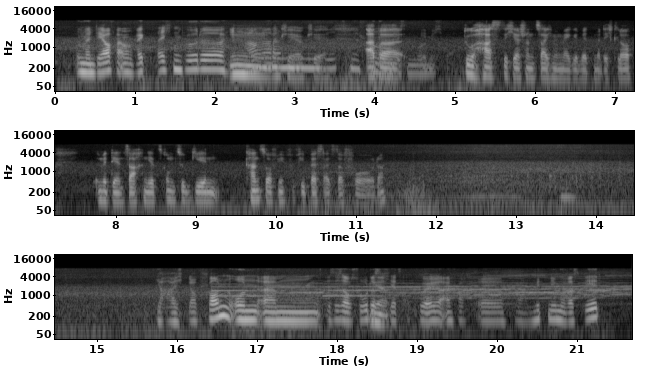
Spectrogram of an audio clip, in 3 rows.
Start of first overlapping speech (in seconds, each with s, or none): 2.2 s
